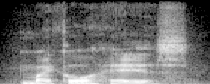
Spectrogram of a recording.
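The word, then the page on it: Michael Hayes: English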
